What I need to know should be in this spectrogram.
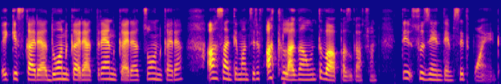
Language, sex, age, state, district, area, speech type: Kashmiri, female, 60+, Jammu and Kashmir, Ganderbal, rural, spontaneous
